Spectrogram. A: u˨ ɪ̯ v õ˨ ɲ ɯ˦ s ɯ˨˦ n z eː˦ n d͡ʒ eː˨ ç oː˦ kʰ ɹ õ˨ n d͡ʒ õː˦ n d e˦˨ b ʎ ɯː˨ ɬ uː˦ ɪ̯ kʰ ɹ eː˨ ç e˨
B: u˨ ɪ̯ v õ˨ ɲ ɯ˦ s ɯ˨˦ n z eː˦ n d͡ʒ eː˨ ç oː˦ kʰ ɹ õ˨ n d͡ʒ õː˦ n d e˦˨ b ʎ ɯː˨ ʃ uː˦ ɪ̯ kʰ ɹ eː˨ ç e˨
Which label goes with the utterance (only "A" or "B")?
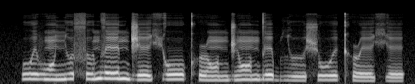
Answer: B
